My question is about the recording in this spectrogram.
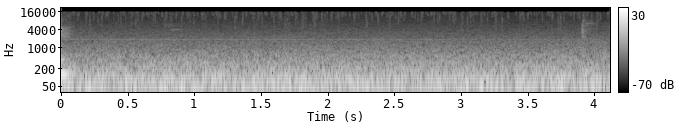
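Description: Steady low-pitched background noise with no distinct events, the room and microphone noise of a voice-over recording between phrases.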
